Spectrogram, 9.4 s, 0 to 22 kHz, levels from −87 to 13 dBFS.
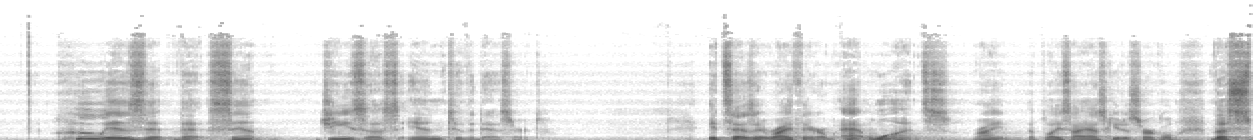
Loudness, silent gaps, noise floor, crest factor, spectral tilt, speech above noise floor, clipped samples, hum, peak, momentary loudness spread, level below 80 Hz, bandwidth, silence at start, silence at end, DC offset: -31 LUFS; none; -64 dBFS; 22 dB; -4 dB/octave; 33 dB; under 0.1%; none; -10 dBFS; 12 LU; -74 dBFS; 18 kHz; 0.45 s; 0 s; under 0.1%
